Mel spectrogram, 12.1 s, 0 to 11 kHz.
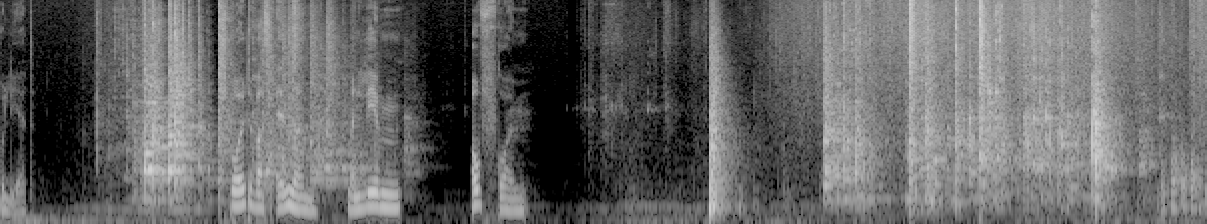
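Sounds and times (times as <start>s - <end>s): bottles and cans clattering: 1.0s - 4.4s, 7.1s - 12.0s.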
